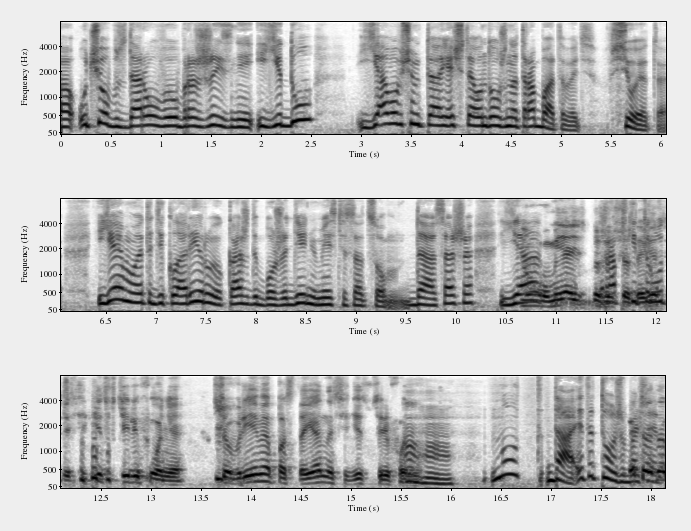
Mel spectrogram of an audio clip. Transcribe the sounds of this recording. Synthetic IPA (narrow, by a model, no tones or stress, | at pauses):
ʔʊt͡ɕo̞pzd̪ɐɾo̞vɨjo̞bɾəsʐɨzʲnʲɪʔijɪd̪u | javo̞pɕːɪmt̪əjaɕːɪ̥t̪aʊond̪o̞lˠʐɨnɐt̪ɾɐbat̪ɨvə̰tʲfsʲo̞ɛt̪ʰə̰ijajɪmuɛt̪ədʲɪklˠɐɾʲiɾʊjʊkaʐd̪ɨjbo̞ʐɨjdʲenʲvmʲesʲtʲɪsɐt̪so̞̰md̪asaʂɨjanʊmʲɪnʲajesʲt̪oapkisʲɪdit̪ftʲɪlʲɪfo̞nʲɪ | fsʲɵvɾʲemʲəpəst̪ɐjanːəsʲɪdʲit̪fʲtʲɪlʲɪfo̰nɪɦa | nud̪aɛt̪ət̪o̞ʐɨbɐlʲʂj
